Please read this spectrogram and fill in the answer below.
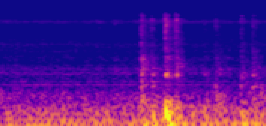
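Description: Quiet typing on a keyboard: a few sharp key clicks grouped a little past a second in, over a low steady hum.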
